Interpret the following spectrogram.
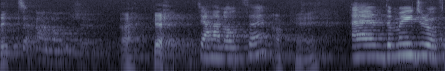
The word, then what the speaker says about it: Ťahanovce: You pronounce it. Ťahanovce.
